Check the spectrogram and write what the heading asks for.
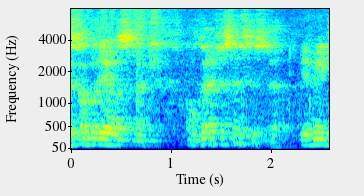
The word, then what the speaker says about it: Cirencester: what locals tell you about their place name pronunciation. Yes. The number of times I've said, we're going to say Cirencester. You mean Cirencester? Yeah. Then said to somebody else, I'm going to Cirencester. You mean Cirencester?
